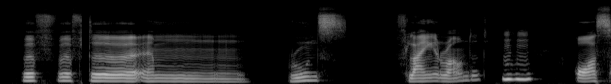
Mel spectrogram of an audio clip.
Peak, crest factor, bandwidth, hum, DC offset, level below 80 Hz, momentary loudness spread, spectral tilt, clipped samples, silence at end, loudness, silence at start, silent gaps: -10 dBFS; 20 dB; 16.5 kHz; none; under 0.1%; -76 dBFS; 14 LU; -4 dB/octave; under 0.1%; 0 s; -29 LUFS; 0.25 s; none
